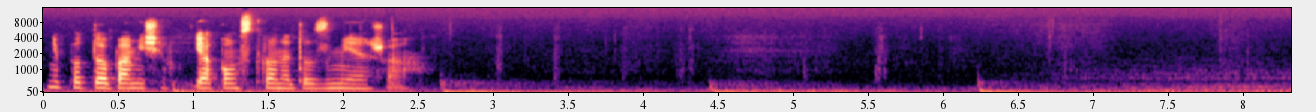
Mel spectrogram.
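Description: Footsteps walk softly across a floor.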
